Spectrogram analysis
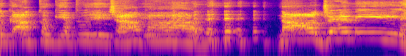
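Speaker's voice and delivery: loud, high, slow shouted movie-star voice; Arnold impression. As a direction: shout it like an action hero.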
